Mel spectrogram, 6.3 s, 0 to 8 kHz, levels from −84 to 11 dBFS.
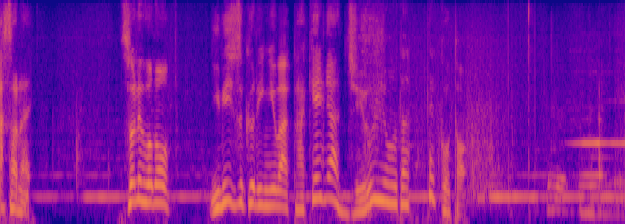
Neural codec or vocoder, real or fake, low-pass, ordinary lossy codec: codec, 16 kHz, 2 kbps, X-Codec, HuBERT features, trained on balanced general audio; fake; none; none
